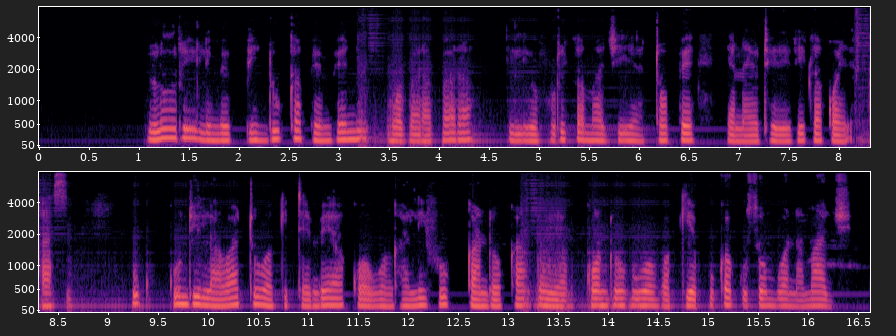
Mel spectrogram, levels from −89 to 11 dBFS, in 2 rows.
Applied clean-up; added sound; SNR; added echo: neural separator model SepFormer DNS4.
